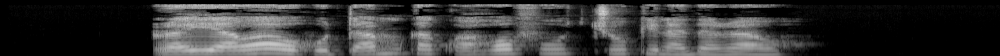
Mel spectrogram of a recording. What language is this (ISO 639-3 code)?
swa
